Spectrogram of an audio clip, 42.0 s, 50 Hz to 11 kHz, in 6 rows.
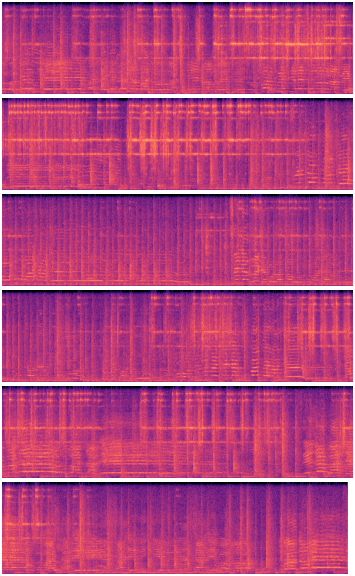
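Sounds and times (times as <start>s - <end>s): hand percussion with rattle strokes: 0.0s - 42.0s
voices singing: 0.0s - 42.0s
shaken rattles: 4.2s - 13.0s, 23.4s - 30.0s.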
